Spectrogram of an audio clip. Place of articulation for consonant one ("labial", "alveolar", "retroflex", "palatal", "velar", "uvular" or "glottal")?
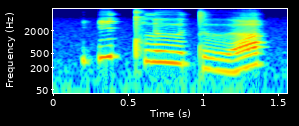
glottal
